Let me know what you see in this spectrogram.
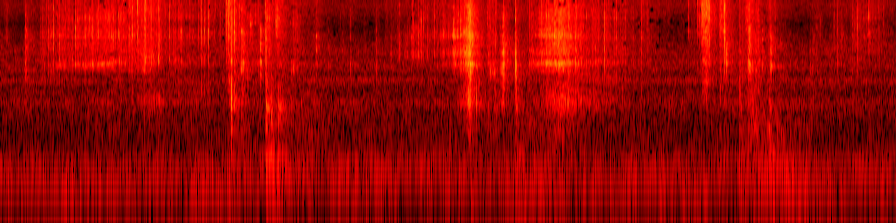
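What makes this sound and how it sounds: A small metal blade carves ridged strips off a palm-sized, hand-held solid white bar of soap with a red glitter coating. It makes crisp, bright scraping and crinkling cuts with sharp clicks between them. The sound is mostly high-pitched, with almost no low end.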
